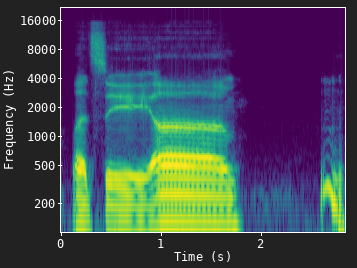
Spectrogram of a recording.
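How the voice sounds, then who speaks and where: A man's voice: mid-range voice, lively intonation, extremely slow, clear, resonant tone, no echo. A man hosting a casual live movie reaction stream. He reads viewer comments aloud and rambles with plenty of fillers. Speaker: host of a movie reaction panel.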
